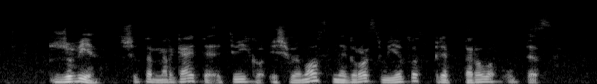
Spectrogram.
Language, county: Lithuanian, Vilnius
